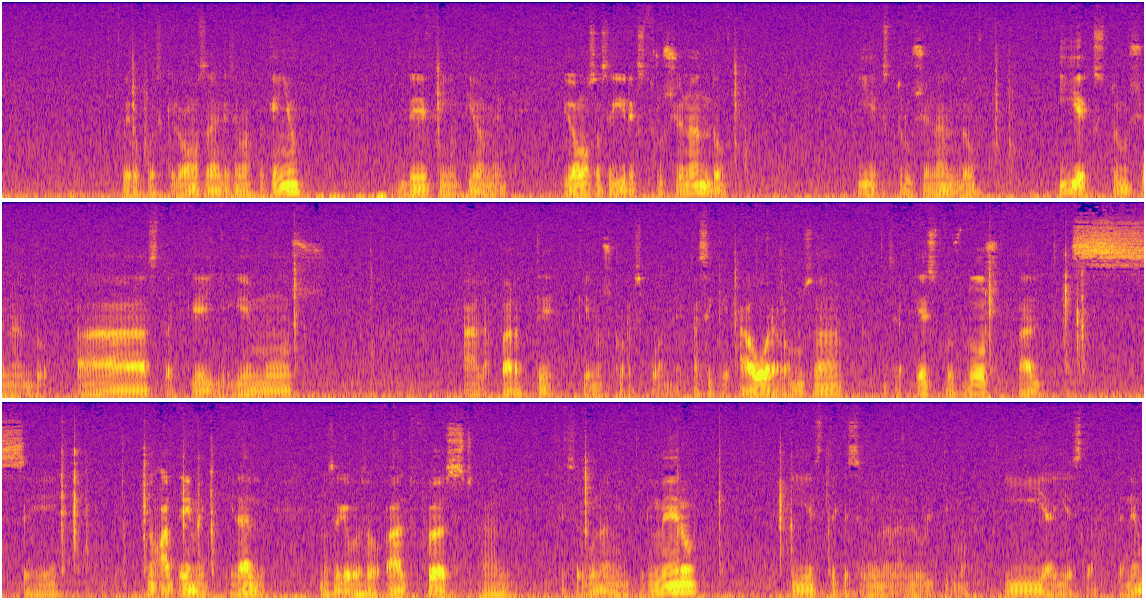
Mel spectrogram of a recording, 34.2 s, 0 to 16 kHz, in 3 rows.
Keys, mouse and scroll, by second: 0.9 click, 1.1 e, 4.0 click, 4.2 e, 7.0 click, 7.2 e, 9.5 click, 9.8 e, 13.4 click, 13.9 scroll up 1, 14.3 shift+middle click, 15.2-15.7 shift+scroll up 1, 18.2 right click, 18.8 shift+right click, 19.2 shift+middle click, 21.9 alt+c, 23.4 alt+c, 24.5 alt+m, 26.5 click, 28.2 right click, 28.9 shift+right click, 30.5 alt+m, 31.6 click, 32.3-32.6 scroll down 1, 32.6-33.7 middle drag, 34.1 scroll down 1.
